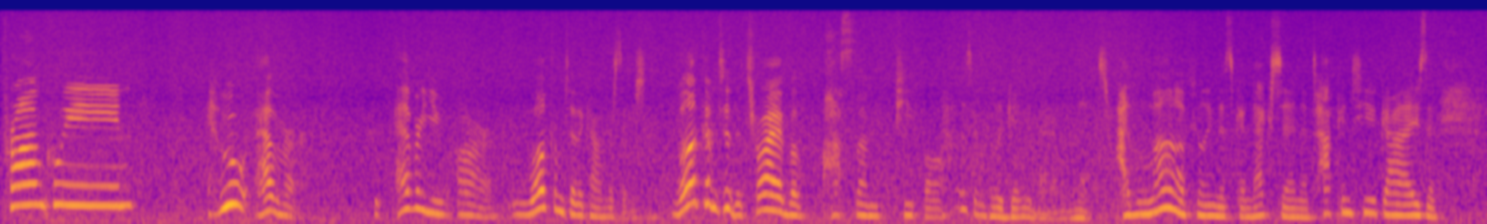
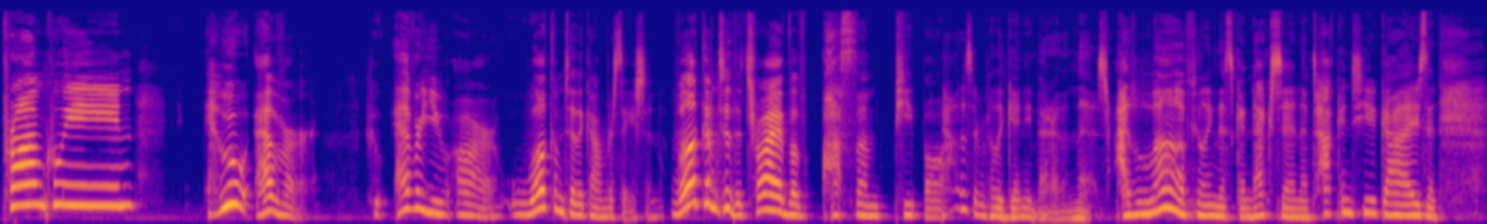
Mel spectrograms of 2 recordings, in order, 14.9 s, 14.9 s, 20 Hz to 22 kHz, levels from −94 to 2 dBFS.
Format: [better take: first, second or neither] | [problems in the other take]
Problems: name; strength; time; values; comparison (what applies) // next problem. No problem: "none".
second | hiss; noticeable; throughout; 15 dB below the speech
